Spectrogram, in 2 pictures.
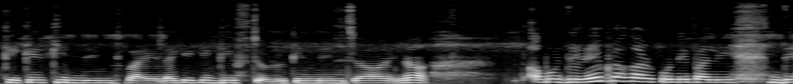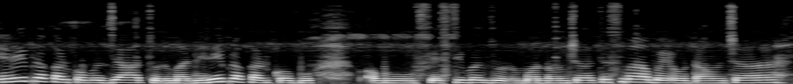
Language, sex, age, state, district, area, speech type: Nepali, female, 18-30, West Bengal, Kalimpong, rural, spontaneous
